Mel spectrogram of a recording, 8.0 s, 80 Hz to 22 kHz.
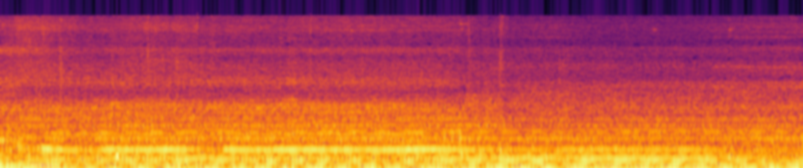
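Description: Bobcat T66 compact track loader's diesel engine running steadily while the bucket pushes into a dirt pile, with a steady whine over the engine.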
